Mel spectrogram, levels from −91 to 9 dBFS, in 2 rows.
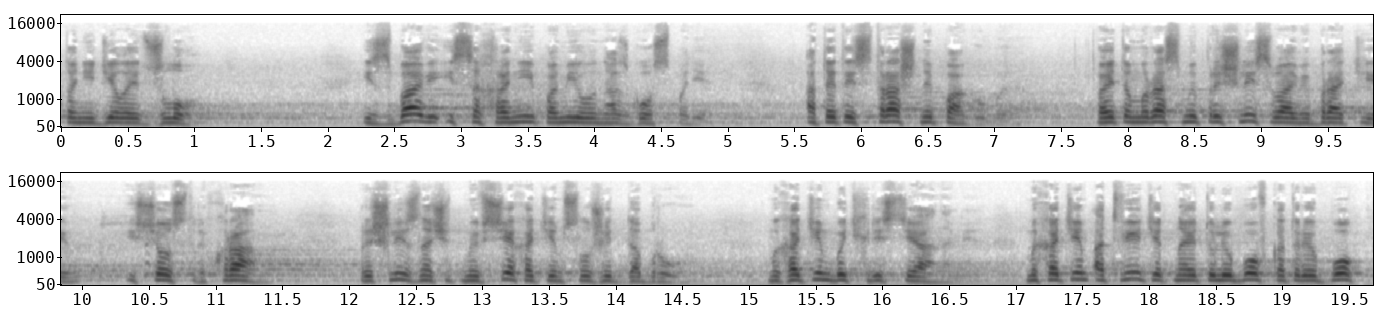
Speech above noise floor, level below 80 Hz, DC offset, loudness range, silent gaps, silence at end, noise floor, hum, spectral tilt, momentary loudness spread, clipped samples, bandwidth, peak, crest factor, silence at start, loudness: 26 dB; -60 dBFS; under 0.1%; 3 LU; none; 0.05 s; -47 dBFS; none; -4 dB/octave; 18 LU; under 0.1%; 16 kHz; -2 dBFS; 20 dB; 0 s; -21 LUFS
